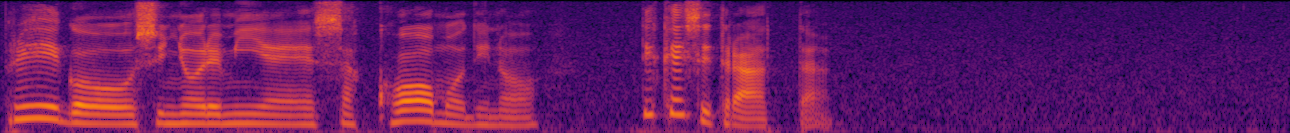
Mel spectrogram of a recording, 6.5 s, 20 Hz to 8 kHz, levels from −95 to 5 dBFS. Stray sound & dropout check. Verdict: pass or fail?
pass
